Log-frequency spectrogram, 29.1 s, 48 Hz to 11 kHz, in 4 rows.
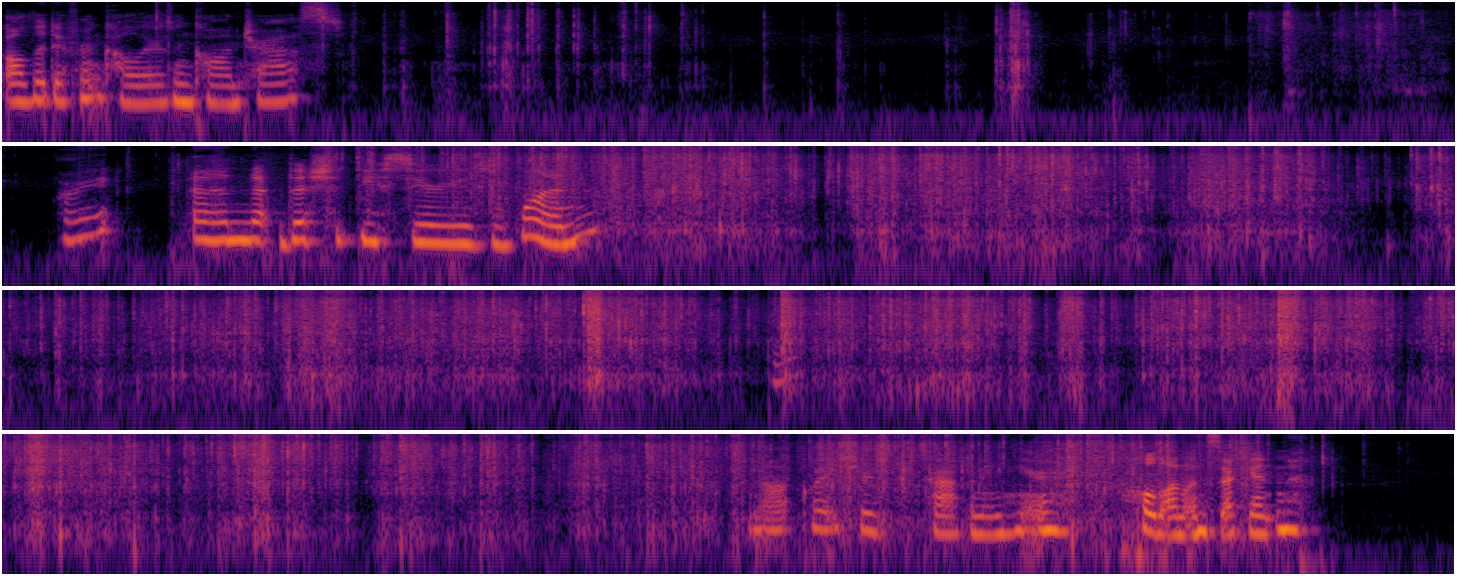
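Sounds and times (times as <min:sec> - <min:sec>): plastic packaging crinkling: 0:01.7 - 0:29.0.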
